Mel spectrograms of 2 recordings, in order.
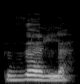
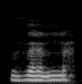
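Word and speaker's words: ذال: Elle se prononce zel, zel.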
